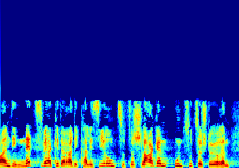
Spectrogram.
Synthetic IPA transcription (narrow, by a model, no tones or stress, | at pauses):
ʔaləmdiːnɛt͡sv̥ɛɐkədeːɐʁadikʰaliziːʁʊŋt͡sut͡sɛɐʃlaːɡənʊntt͡sut͡sɛɐʃtøːʁən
